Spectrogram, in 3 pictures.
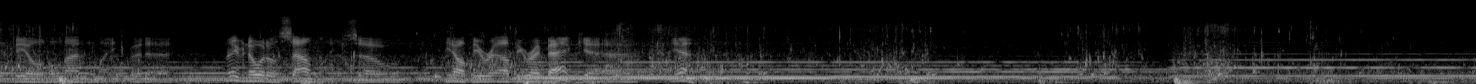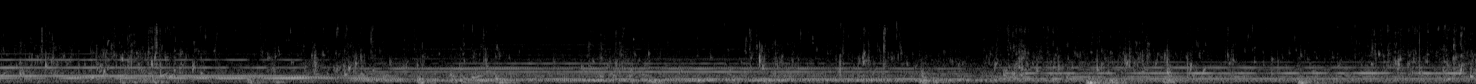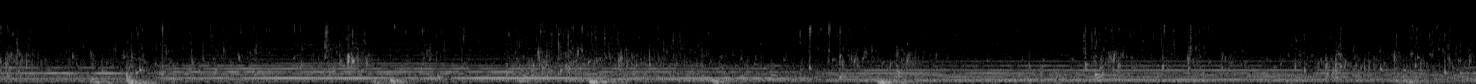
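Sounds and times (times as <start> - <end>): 
canoe paddle strokes splashing water: 0.0 - 44.2
steady tonal hum: 0.0 - 44.2
speech: 2.3 - 7.4.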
